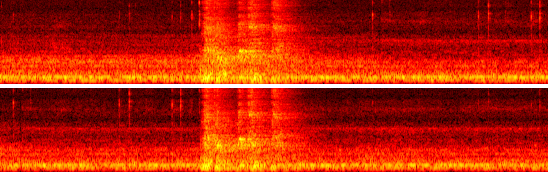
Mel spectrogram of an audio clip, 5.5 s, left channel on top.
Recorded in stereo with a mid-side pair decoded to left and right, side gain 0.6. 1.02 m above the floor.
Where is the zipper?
20° right, 2.5 m.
